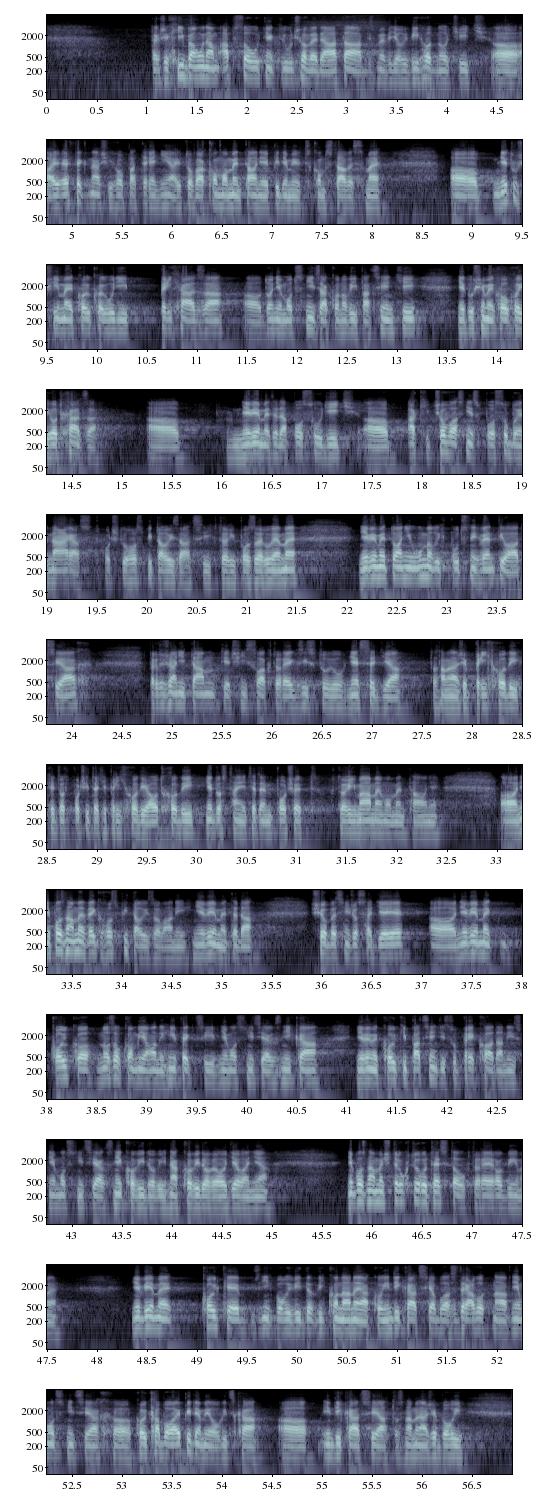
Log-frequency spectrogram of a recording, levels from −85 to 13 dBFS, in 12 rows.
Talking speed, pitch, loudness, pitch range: 135 wpm, 115 Hz, -17 LUFS, 105-120 Hz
